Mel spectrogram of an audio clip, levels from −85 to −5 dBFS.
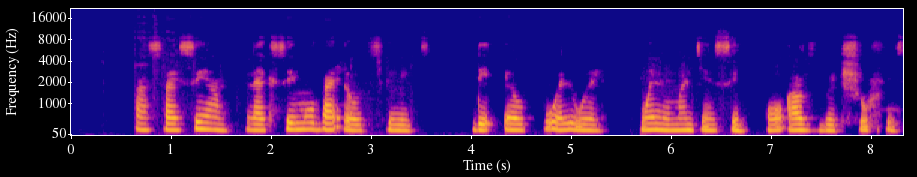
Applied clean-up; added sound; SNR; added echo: neural mask model DeepFilterNet 3.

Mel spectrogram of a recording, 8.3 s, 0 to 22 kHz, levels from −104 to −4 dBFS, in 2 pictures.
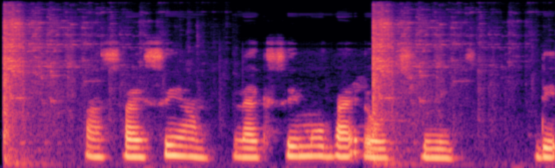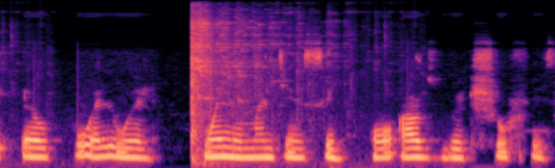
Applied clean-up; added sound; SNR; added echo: none; Shatter / Crushing; 13 dB; none.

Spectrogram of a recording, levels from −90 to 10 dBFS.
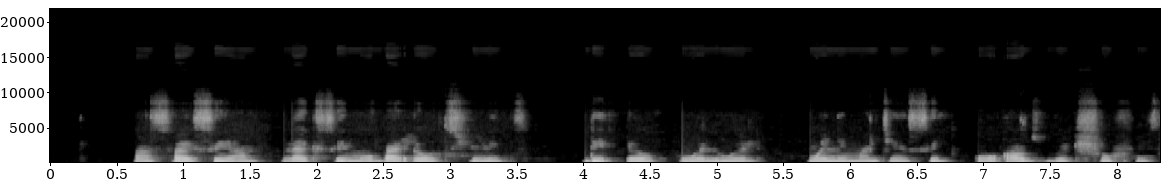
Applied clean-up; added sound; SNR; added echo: none; none; none; none.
